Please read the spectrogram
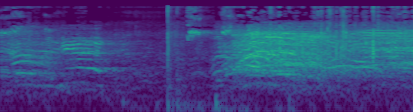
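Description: Volleyball rally sounds: players' voices calling out, a single sharp hit of the ball about a second and a half in, then many voices shouting at once.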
